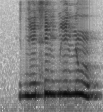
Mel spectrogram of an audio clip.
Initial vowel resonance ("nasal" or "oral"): nasal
